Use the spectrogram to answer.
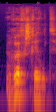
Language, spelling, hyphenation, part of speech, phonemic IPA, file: Dutch, rugschild, rug‧schild, noun, /ˈrʏx.sxɪlt/, Nl-rugschild.ogg
- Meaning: 1. an organic dorsal protective covering of an animal, a carapace 2. a military shield worn on the back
